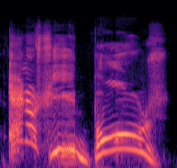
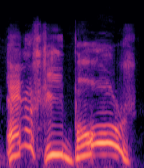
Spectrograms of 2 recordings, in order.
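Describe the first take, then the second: First: Slow, booming roar, much higher and louder; thundered. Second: Repeated exclamation. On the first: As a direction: thunder it out in outrage. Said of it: "the leader of the hunt thundered". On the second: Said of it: "the huntsman repeated". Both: A narrator's reading.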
